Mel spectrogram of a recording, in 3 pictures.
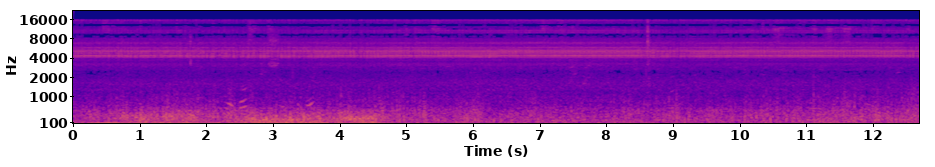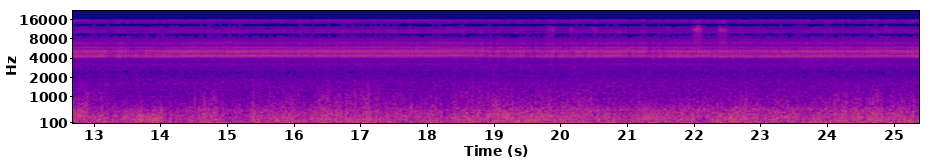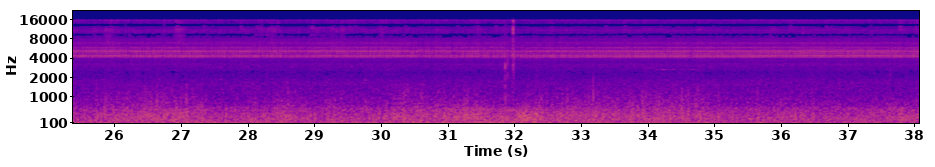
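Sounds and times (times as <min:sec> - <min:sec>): high hiss: 0:00.0 - 0:38.0
road and engine rumble: 0:00.0 - 0:38.0.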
